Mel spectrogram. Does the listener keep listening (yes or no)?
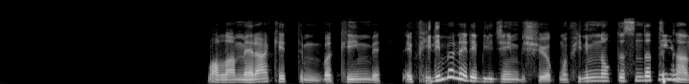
yes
